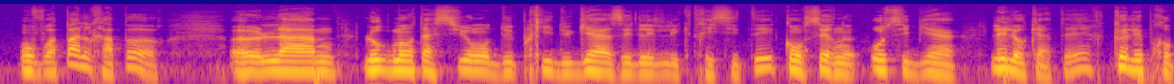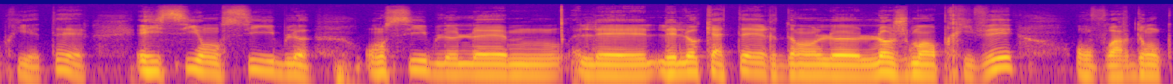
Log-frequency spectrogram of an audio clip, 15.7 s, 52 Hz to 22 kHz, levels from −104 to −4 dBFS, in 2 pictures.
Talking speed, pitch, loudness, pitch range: 155 wpm, 125 Hz, -21 LUFS, 110-140 Hz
